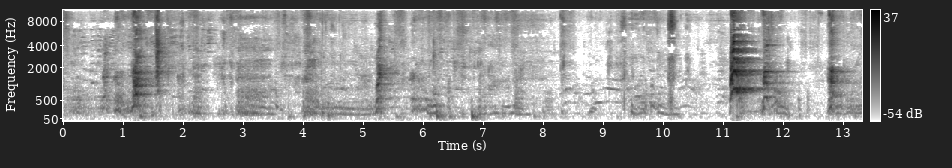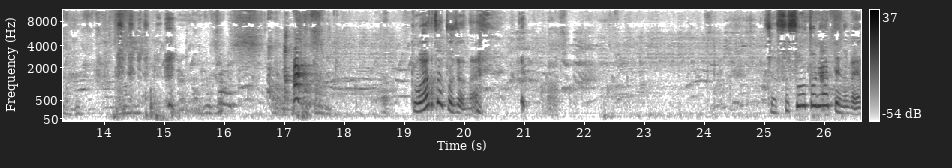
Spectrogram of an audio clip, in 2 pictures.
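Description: Small dogs growl and yap playfully.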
